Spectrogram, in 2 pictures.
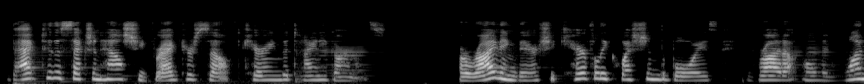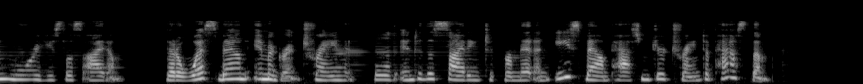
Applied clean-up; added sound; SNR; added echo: neural mask model DeepFilterNet 3.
